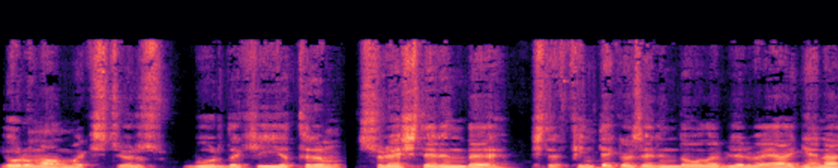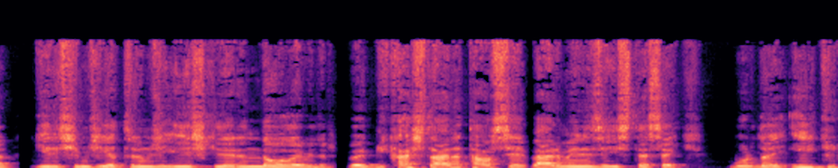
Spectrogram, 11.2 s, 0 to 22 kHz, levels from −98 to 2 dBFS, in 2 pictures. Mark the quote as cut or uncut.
uncut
